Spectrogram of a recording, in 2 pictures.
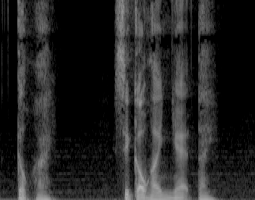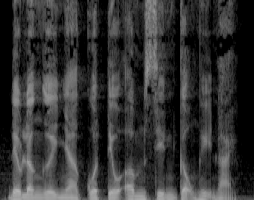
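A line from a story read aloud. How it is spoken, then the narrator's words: Trembling pleading old man. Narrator (Vietnamese): Lão run rẩy nói trong khẩn khoản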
